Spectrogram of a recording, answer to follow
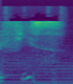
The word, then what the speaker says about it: fils: Fate attenzione alla pronuncia proprio del figlio. Le fils, les fils. Fa un po' eccezione, non pronuncio neanche la L, per non confonderla con la parola le fil, che significa il filo.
